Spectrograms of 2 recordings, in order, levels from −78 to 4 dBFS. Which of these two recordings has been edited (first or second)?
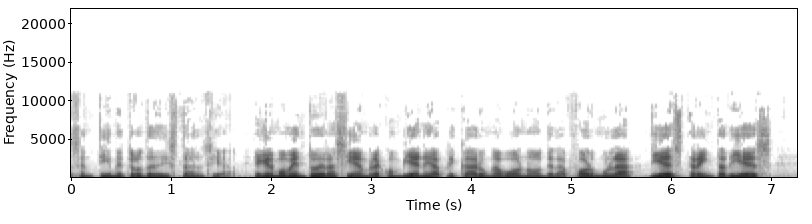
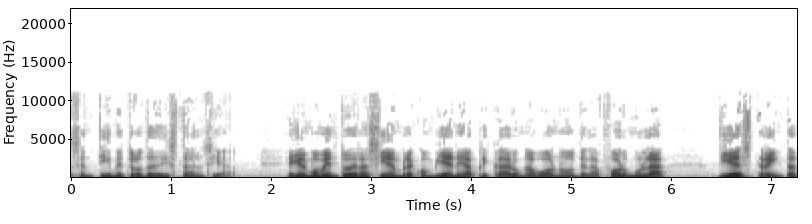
first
